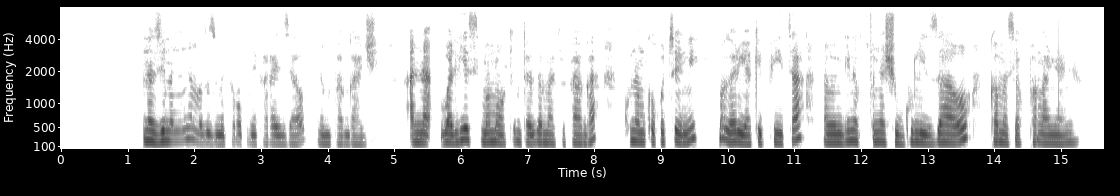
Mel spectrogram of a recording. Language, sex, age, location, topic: Swahili, female, 18-24, Wajir, finance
